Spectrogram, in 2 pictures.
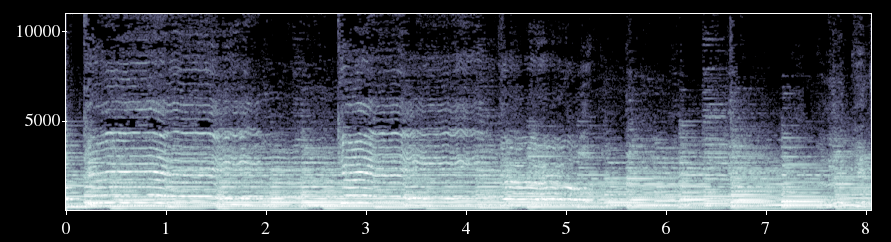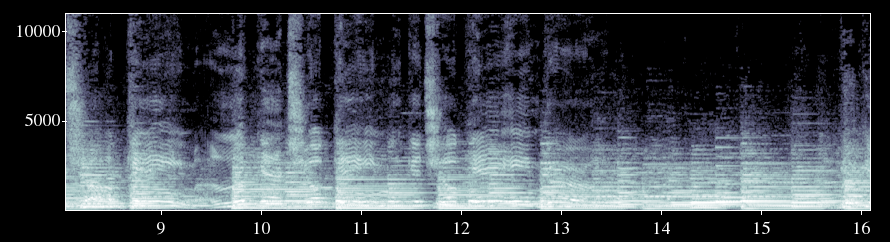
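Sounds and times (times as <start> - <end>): man singing: 0.0 - 5.6, 7.6 - 13.6, 15.8 - 16.0
acoustic guitar: 0.0 - 16.0
digital piano: 0.0 - 16.0.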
